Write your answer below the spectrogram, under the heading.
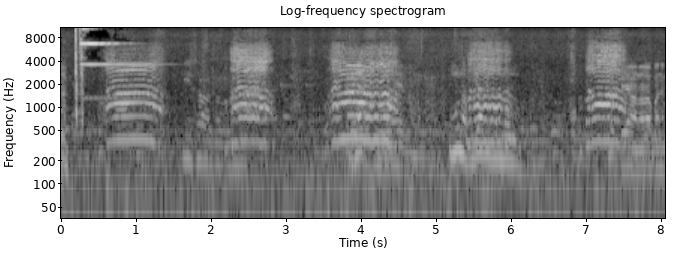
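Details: Goats at a goat market in Mullanpur: repeated loud, quavering bleats roughly every one to two seconds, mixed with men talking and bargaining nearby.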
